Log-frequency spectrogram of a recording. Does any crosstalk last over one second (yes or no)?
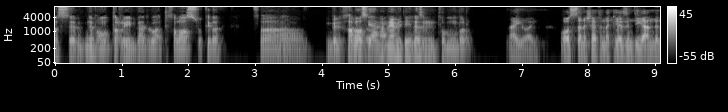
no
